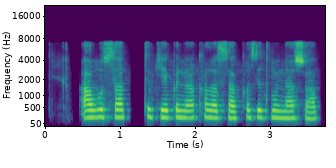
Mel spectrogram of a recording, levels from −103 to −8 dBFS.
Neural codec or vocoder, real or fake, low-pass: codec, 16 kHz, 4 kbps, X-Codec, HuBERT features, trained on general audio; fake; 7.2 kHz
